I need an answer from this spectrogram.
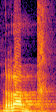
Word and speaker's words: wrath: আমাদের পরের শব্দটি হচ্ছে রাধ, WRATH, রাধ। রাধ শব্দের অর্থ হচ্ছে রাগ, ক্রোধ, হ্যাঁ, জিদ। তো এখানে দেখেন ডব্লিউ আছে কিন্তু এখানেও ডব্লিউ এর কোনো উচ্চারণ হয়নি, উচ্চারণ শুরু হয়েছে এখান থেকে, RATH, রাধ।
